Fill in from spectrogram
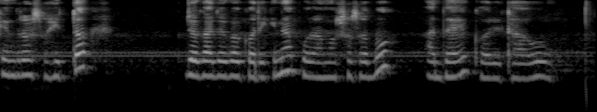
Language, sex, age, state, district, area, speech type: Odia, female, 45-60, Odisha, Kandhamal, rural, spontaneous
